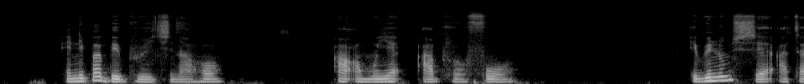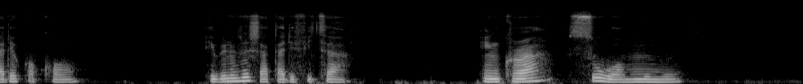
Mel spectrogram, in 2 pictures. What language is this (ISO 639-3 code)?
aka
